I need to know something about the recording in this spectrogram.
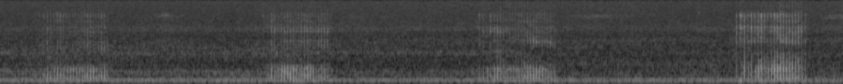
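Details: Four-month-old bulldog puppy asleep, snoring in slow rasping breaths, four snores about every three seconds, each a soft broadband rumble with a steady low hum underneath.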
